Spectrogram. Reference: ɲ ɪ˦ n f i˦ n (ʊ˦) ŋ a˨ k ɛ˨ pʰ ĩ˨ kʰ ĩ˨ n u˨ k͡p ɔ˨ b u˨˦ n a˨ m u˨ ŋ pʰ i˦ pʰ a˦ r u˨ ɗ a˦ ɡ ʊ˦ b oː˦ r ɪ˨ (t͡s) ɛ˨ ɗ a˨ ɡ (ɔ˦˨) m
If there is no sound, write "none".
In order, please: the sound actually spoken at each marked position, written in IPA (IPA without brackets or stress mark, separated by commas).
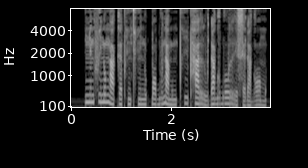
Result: ʊ˦, s, ɔ˦˨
